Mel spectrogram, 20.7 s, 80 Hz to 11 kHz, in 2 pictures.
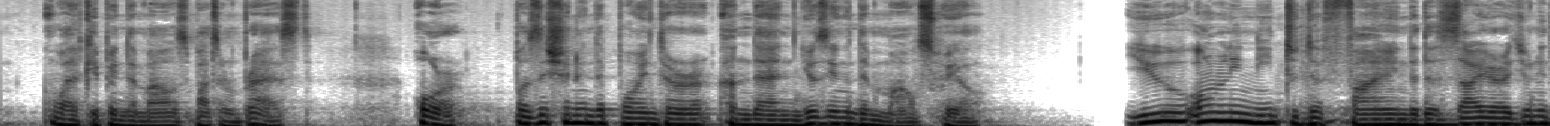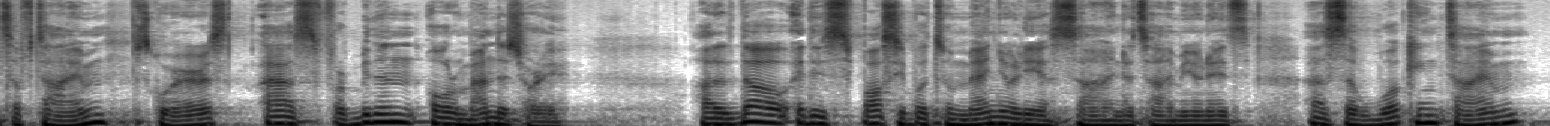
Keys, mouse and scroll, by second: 3.5 click, 4.2-5.6 scroll up 8, 5.6-6.0 scroll down 2, 6.2 scroll down 2, 6.5-7.2 scroll up 4, 9.2 click, 11.2 click, 11.7-12.6 scroll up 6, 13.0 scroll up 2, 15.0 click, 16.3-17.7 drag, 19.6 click.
